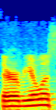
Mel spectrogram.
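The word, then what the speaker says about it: Thrasybulus: and he sent a herald to Therobulus, Theribulus, that's how you say it.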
